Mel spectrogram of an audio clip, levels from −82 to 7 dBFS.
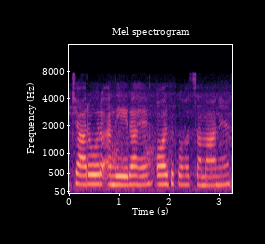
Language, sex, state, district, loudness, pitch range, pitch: Hindi, female, Punjab, Pathankot, -14 LUFS, 215-235 Hz, 225 Hz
